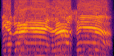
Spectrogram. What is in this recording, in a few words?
voice ger vehicle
